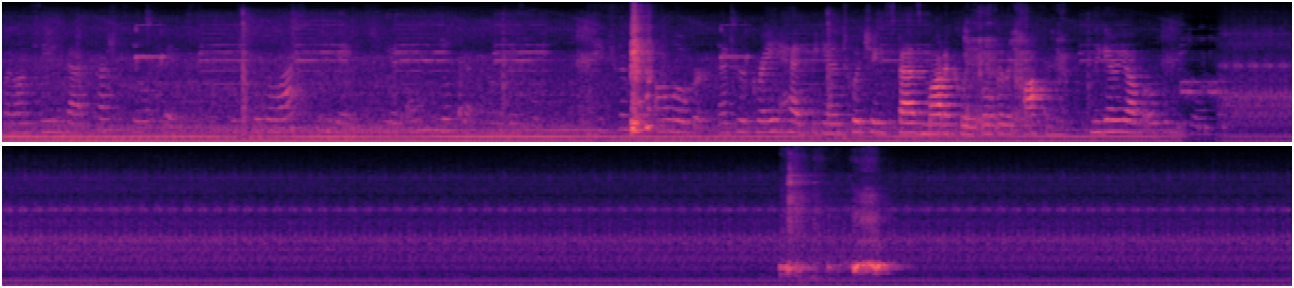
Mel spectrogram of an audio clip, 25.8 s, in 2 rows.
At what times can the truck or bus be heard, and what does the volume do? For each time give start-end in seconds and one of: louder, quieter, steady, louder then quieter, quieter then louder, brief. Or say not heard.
0.0-25.7 quieter.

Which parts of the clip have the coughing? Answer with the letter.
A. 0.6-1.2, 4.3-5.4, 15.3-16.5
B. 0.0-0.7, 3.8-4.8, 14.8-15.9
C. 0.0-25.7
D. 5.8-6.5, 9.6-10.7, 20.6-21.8
D.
